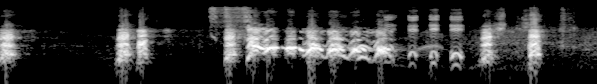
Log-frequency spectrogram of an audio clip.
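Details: Akita Inu puppies from the Empire des Samouraïs kennel giving bursts of high barks, with a stretch of rapid, warbling whimpers and yips running together before spaced single barks.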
